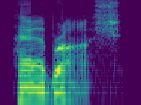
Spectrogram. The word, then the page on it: hairbrush: British English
